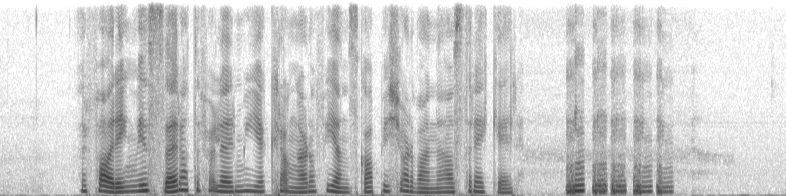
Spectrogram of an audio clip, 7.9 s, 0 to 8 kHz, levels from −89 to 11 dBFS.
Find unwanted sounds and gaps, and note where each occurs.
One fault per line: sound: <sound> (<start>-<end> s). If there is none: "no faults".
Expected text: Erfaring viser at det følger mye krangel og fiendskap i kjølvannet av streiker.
sound: laugh (5.7-6.8 s)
